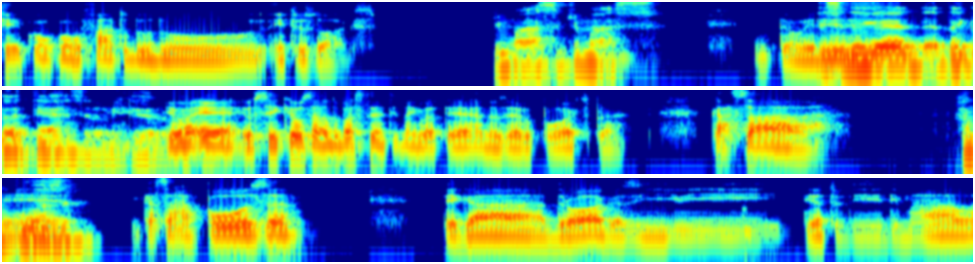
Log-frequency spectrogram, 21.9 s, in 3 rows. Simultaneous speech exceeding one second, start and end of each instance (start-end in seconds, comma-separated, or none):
none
